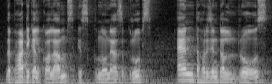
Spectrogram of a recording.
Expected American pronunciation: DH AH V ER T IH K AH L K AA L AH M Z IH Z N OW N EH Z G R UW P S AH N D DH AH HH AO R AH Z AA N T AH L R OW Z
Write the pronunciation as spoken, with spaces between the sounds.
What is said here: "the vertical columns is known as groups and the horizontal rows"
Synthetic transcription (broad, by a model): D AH P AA T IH K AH L K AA L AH M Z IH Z N OW N EH Z G R UW P S AH N D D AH HH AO R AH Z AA N T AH L R OW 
